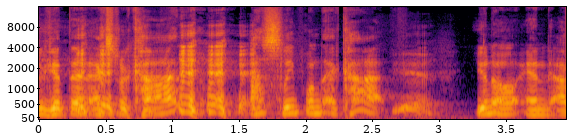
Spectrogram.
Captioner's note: laughing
